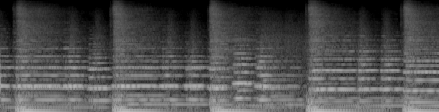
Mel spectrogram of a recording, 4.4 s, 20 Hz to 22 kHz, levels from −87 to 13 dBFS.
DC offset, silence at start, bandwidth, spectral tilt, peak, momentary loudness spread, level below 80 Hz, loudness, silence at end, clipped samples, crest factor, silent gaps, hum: under 0.1%; 0 s; 19 kHz; -5.5 dB/octave; -6 dBFS; 5 LU; -26 dBFS; -22 LUFS; 0 s; under 0.1%; 16 dB; none; none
